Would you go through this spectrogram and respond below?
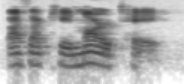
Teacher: when you add the te, it doesn't end with an R anymore. And it's the verbal stress is still on the second to last syllable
